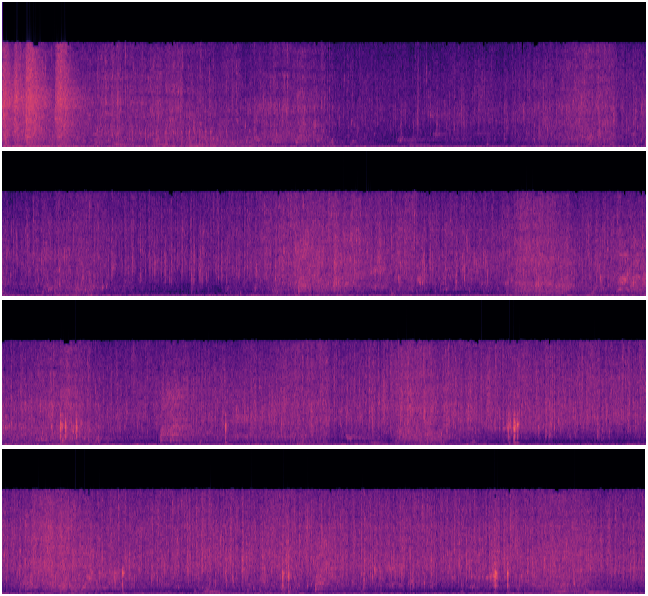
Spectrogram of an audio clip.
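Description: An oar splashes in water as a boat is rowed.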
